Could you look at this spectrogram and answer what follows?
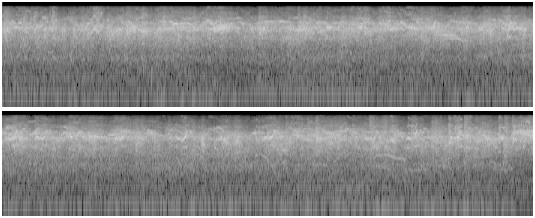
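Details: A large flock of common starlings looting a pear tree, with loud squabbling as they peck the fruit several times a day; constant high-pitched chattering, squeals and twitters blending into a continuous din.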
